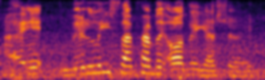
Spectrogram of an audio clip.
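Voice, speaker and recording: Streaming amid traffic, a Buffalo, New York woman talks fast in a slightly high voice with lively intonation. She hosts a casual live chat, rambling chattily and reacting to viewers' comments and questions.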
